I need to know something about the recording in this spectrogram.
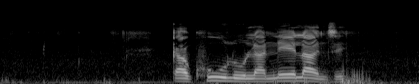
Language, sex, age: Xhosa, female, 28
